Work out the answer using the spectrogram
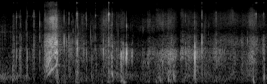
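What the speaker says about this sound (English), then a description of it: "Oh, it's the zip." A money belt pouch zipper dragged open in quick close rasping bursts, with one louder sweep near the start and scattered scratchy rustles afterward.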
